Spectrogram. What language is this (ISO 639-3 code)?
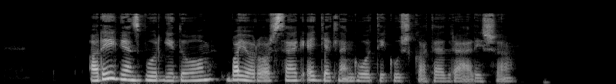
hun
